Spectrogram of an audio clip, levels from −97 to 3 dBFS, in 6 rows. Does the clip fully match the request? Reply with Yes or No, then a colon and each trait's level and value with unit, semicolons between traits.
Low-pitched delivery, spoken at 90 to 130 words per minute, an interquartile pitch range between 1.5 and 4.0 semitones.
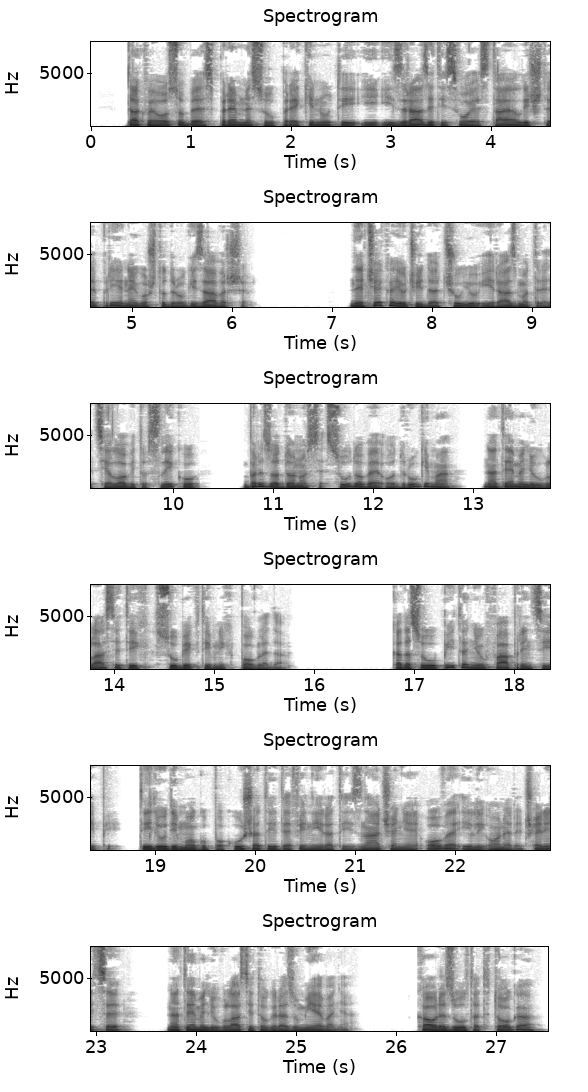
Yes: low, 110 Hz; average, 120 wpm; average, 3.0 semitones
